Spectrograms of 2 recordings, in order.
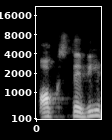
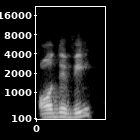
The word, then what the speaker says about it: eau de vie: It's not ox de vie, it's eau de vie. Eau de vie is nothing but a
